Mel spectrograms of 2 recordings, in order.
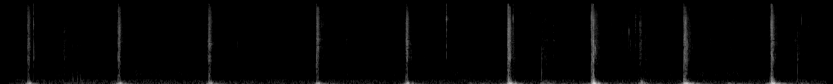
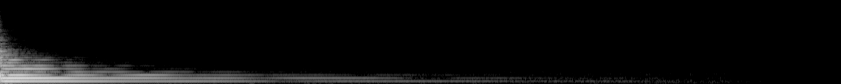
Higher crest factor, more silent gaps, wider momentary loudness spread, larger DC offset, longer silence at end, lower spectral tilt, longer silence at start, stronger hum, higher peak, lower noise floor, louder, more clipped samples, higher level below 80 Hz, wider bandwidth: first, 30 dB vs 22 dB; neither; about the same, 25 LU vs 27 LU; neither; second, 0.5 s vs 6.05 s; second, -2.5 dB/octave vs -10 dB/octave; first, 0.25 s vs 0 s; neither; second, -4 dBFS vs 0 dBFS; second, -67 dBFS vs -85 dBFS; second, -37 LUFS vs -17 LUFS; neither; first, -36 dBFS vs -58 dBFS; first, 18 kHz vs 3.4 kHz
